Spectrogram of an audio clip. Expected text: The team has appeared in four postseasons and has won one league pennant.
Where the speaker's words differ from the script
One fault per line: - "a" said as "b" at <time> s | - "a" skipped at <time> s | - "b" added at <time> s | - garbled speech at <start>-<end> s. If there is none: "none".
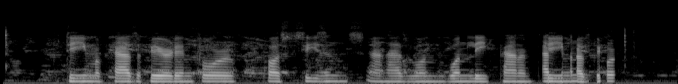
- garbled speech at 5.4-6.2 s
